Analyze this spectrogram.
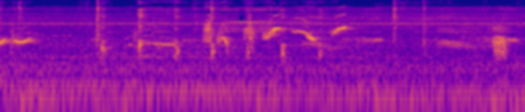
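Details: Chinese hwamei giving a brief burst of song: a clear whistled note followed by scattered sharp upward and downward slurs, with a low hum underneath.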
